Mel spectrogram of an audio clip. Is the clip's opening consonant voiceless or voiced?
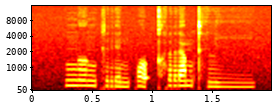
voiced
